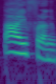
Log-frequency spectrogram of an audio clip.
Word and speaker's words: 大夫: 큰 대자가 따니까 大夫이지만 의사라는 명사의 표현을 쓸 때는 따이, 발음 주의하셔서 따이프라는 표현 꼭 기억을 해주세요.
